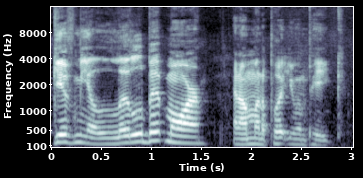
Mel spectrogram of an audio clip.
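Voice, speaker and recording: A man's voice: on the high side, fairly quick. A man giving casual, opinionated video commentary in an emphatic, slangy, conversational way.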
